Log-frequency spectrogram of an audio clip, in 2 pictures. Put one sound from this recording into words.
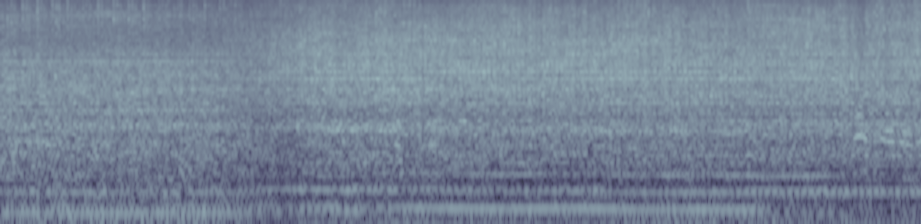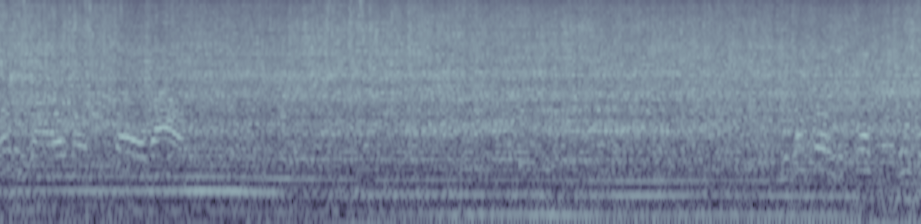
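A tractor engine roars loudly and steadily as it pulls a heavy sled.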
